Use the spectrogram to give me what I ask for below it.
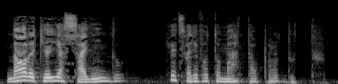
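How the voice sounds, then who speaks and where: Husky older Brazilian man lecturing. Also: mid-range voice, fairly quick. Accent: Brazilian Portuguese. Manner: lively storyteller, acts out dialogue, playful humor. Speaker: spiritual lecturer. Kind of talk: public lecture with personal anecdotes.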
